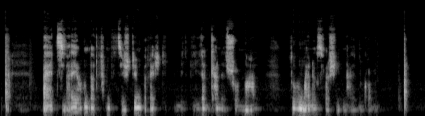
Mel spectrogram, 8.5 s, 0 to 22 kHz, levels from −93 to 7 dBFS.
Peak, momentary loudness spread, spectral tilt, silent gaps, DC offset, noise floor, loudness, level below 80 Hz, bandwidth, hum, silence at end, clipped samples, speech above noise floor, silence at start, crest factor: -2 dBFS; 19 LU; -3 dB/octave; none; under 0.1%; -67 dBFS; -25 LUFS; -64 dBFS; 10 kHz; none; 0.35 s; under 0.1%; 40 dB; 0.1 s; 26 dB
